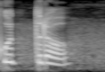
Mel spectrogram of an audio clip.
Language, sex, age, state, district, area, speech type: Goan Konkani, female, 18-30, Goa, Ponda, rural, read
